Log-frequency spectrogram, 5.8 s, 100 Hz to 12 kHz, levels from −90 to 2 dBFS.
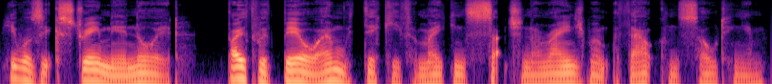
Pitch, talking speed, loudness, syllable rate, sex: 95 Hz, 185 wpm, -19 LUFS, 5.8 syllables/s, male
